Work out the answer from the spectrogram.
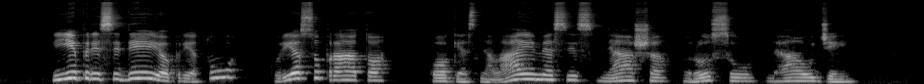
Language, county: Lithuanian, Klaipėda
